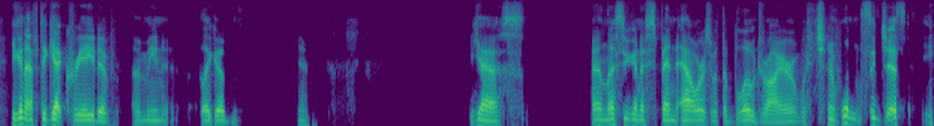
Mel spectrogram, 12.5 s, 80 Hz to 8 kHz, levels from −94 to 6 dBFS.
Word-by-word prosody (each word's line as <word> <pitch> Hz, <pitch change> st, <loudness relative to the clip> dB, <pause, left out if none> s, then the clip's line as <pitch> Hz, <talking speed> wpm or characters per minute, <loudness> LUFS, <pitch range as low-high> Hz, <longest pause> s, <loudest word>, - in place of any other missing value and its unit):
You're 130 Hz, -, 0 dB
gonna 145 Hz, -3 st, +7 dB
have -, -, -1 dB
to 135 Hz, -, +1 dB
get 130 Hz, +1 st, +6 dB
creative, 115 Hz, -4 st, +1 dB, 0.3 s
I 110 Hz, -, -8 dB
mean, 110 Hz, +1 st, -7 dB, 0.5 s
like, 110 Hz, 0 st, -1 dB
um 110 Hz, -3 st, -1 dB, 0.8 s
yeah. 110 Hz, +1 st, -13 dB, 2.2 s
Yes. 110 Hz, -2 st, 0 dB, 0.9 s
Unless 125 Hz, +1 st, 0 dB
you're 135 Hz, -2 st, -4 dB
gonna 115 Hz, -2 st, -1 dB
spend 115 Hz, +2 st, -1 dB
hours 115 Hz, -1 st, +3 dB
with 105 Hz, -1 st, -9 dB
the -, -, -5 dB
blow 110 Hz, +5 st, -1 dB
dryer, 95 Hz, +1 st, 0 dB
which 100 Hz, 0 st, -6 dB
I 130 Hz, -2 st, -2 dB
wouldn't 150 Hz, -5 st, 0 dB
suggest 150 Hz, -, 0 dB, 0.2 s
ei -, -, -13 dB
115 Hz, 125 wpm, -26 LUFS, 105-125 Hz, 2.2 s, gonna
